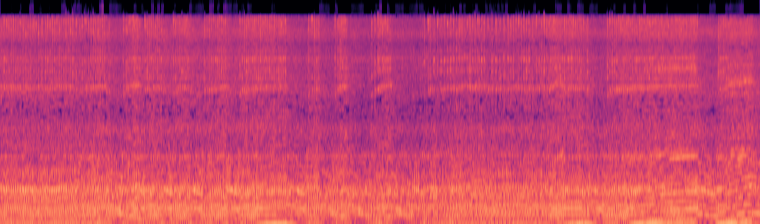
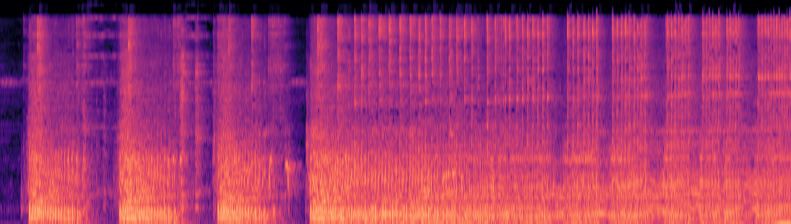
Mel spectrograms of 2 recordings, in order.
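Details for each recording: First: Old neglected Homelite chainsaw revived from seized, now with bar, oil and loosened chain, cutting kindling: revs surge and sag unevenly, never settle to idle; runs rough, won't idle, cuts okay, could use carburettor tuning. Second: Old neglected Homelite chainsaw, previously seized and left outdoors, first start on fresh race-fuel mix without bar and chain: catches after a few pulls, crisp two-stroke revs rising and falling smoothly, no misses; sounds healthy.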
